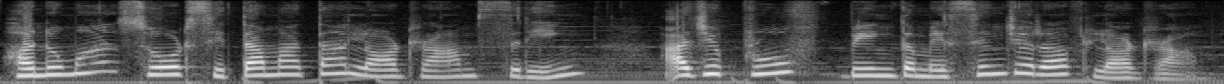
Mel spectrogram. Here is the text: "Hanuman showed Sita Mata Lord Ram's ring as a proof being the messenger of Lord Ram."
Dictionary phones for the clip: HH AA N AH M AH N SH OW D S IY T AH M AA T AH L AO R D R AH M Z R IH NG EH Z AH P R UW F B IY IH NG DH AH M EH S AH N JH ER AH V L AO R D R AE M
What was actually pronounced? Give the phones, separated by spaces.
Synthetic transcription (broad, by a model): HH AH N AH M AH N S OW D S IY T AH M AA T AH L AO R D R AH M S R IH NG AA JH AH P R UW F B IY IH NG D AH M EH S AH N JH ER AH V L AO R D R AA M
